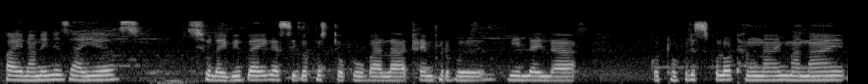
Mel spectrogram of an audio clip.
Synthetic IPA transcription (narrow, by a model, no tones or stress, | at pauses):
bajnanajnɯzajɯ | sɯlajbɯbajɡasibɯkʰɔstʰɔkɯbalatʰajmpʰɯɾbɯmilajla | ɡ̥ɔtʰɔpʰilskulɔtʰaŋnajmanaj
